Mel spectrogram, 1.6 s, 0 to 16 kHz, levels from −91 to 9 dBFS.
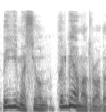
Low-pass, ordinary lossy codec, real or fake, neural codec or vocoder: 10.8 kHz; AAC, 48 kbps; fake; codec, 24 kHz, 1 kbps, SNAC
